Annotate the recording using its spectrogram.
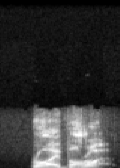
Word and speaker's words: Royval: Royval.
